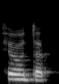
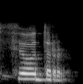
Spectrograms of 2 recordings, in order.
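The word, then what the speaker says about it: Фёдор: Actually, hey, his real name obviously isn't Fedor, right? He uses Yeah. that because no one can pronounce his name. Can you pronounce it? It's Fyodor. It's Fyodor. Fyodor.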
